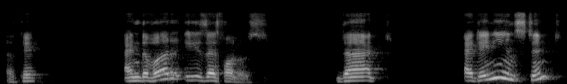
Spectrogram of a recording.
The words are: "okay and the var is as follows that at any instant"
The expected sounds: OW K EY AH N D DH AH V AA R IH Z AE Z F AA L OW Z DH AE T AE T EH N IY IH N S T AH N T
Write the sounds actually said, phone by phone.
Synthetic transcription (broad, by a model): OW K EY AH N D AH V AA R IH Z AE Z F AA L OW Z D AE T AE T EH N IY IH N S T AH N T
